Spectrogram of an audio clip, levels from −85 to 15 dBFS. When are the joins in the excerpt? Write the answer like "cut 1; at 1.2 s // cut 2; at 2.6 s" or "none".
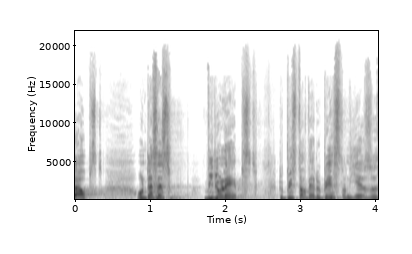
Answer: cut 1; at 2.7 s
